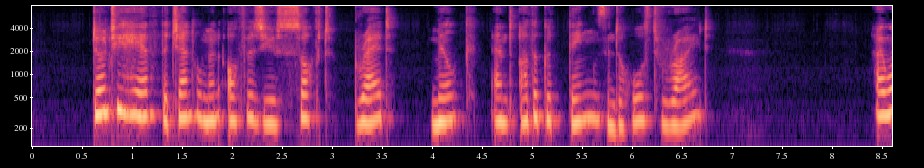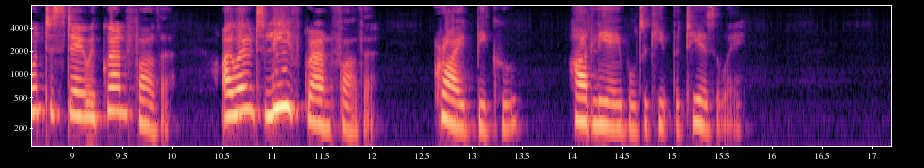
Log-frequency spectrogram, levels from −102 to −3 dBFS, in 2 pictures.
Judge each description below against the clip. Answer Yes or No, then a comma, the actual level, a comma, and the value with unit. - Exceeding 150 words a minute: No, average, 140 wpm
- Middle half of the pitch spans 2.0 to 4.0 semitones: No, average, 4.5 semitones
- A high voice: Yes, very high, 255 Hz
